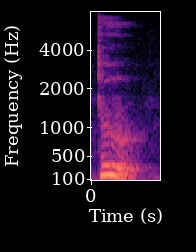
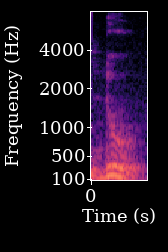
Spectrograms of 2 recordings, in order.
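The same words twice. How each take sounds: First: The d is said with a puff of air. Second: The d is said without a puff of air. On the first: The speaker calls it wrong. "dibaca dengan angin atau hamas" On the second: The speaker calls it right. "Tidak boleh pakai angin ya"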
